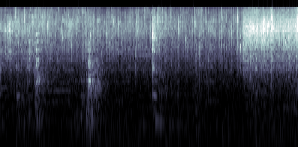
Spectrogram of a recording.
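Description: Pork chops pan roasting in oil, a steady close sizzle with a few louder spatters and stirring bursts, growing slightly brighter near the end, no voices.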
